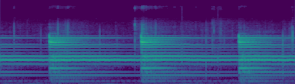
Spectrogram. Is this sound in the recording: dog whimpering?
no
